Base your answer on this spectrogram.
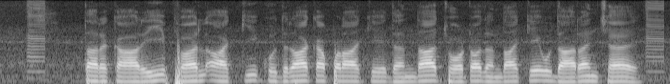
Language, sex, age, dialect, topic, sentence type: Maithili, male, 18-24, Angika, banking, statement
